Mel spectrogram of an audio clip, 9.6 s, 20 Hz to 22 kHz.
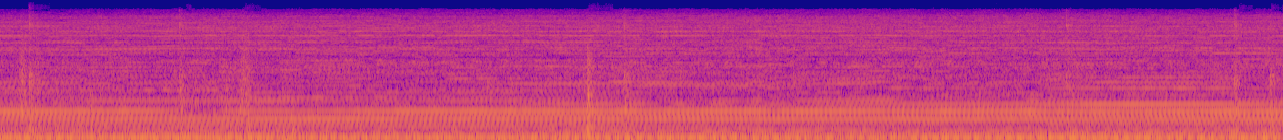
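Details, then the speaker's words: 2022 CrossRoads Sunset Trail SS188BH travel trailer slide-out motor, button held to extend: steady even electric whir over a low hum, no knocks or strain, sound dies out when fully extended; normal operation. "And then as soon as you hear it die out like that, that means it's fully extended."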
